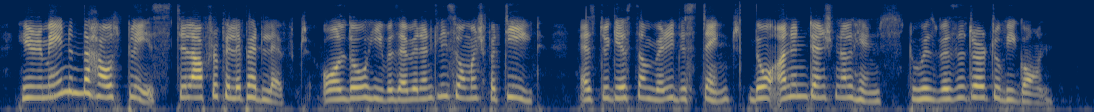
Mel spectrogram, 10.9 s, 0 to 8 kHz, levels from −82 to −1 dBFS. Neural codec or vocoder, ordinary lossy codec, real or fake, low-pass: codec, 16 kHz, 16 kbps, FunCodec, trained on Chinese and English, 50 frames a second; AAC, 48 kbps; fake; 7.2 kHz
